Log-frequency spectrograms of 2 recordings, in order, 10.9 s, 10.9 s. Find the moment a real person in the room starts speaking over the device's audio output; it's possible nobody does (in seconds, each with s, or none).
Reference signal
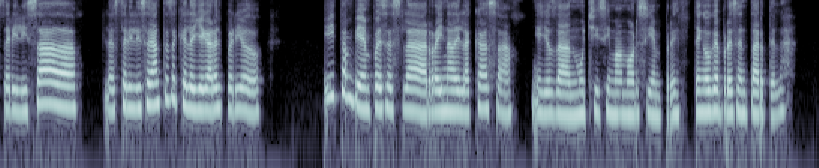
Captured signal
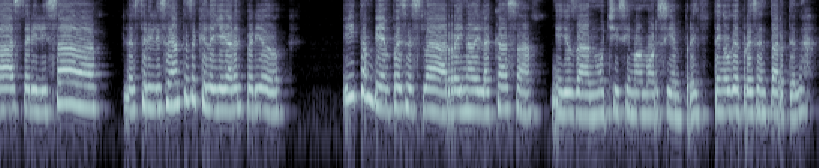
none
